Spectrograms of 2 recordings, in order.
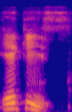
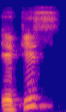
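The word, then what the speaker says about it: equis: অ হুম ওকে তারপর এটা হচ্ছে কি একিস একিস এবং এটা উচ্চারণ হবে এক্স এর মত এক্স এর মত হ্যাঁ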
